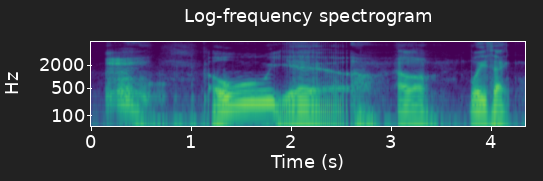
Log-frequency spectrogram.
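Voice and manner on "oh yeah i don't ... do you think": put-on voice, louder than normal. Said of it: "Keep the voice like this?".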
